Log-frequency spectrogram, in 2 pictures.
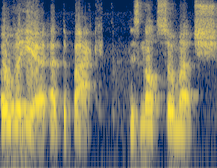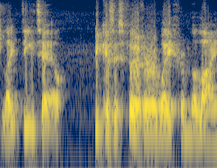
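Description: Man with a Welsh accent at a moderate pace, amid noticeable background noise. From Wales. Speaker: video host, train simulator gameplay. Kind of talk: casual chat with gameplay commentary. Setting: online voice call while recording gameplay.

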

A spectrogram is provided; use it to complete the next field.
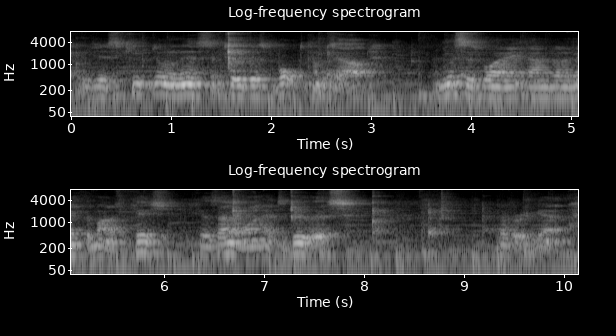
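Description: A man speaks at a moderate pace with long, frequent pauses, in a room with strong echo and clear music in the background. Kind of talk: tutorial. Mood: mildly frustrated. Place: garage. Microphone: camera far.

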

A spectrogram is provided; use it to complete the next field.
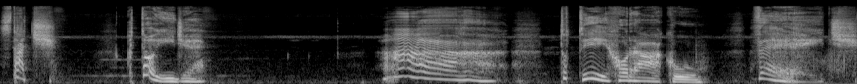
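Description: Speaking very slowly with long, frequent pauses, a man uses a high pitch and very wide pitch swings. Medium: audio drama. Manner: mysterious, calm.

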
